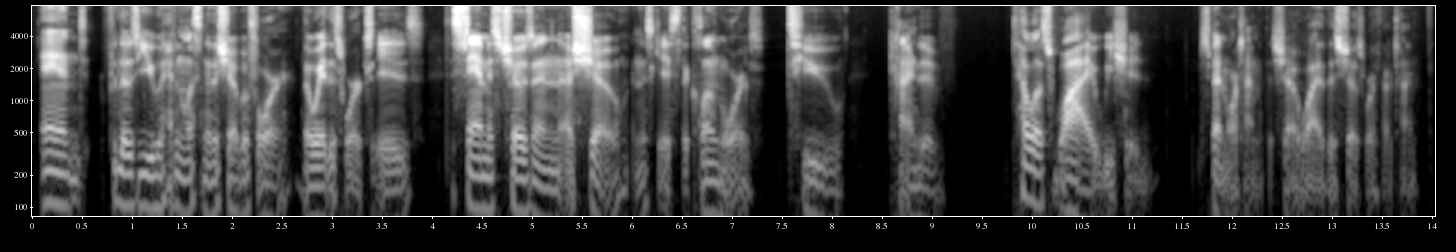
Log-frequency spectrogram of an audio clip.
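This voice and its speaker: On a very clean recording with a silent background, a man with a very deep, low pitch and vocal fry swings his pitch very widely. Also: moderate pace. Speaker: podcast co-host. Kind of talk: casual podcast chat.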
